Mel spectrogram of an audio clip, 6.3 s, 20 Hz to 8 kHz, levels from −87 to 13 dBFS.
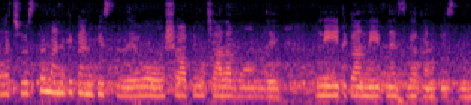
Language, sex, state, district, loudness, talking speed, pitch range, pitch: Telugu, female, Andhra Pradesh, Visakhapatnam, -15 LUFS, 125 wpm, 205-255 Hz, 215 Hz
